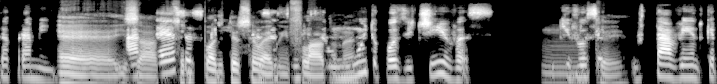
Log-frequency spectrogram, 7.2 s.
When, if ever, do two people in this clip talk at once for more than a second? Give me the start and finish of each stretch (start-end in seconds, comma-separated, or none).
1.2-3.6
